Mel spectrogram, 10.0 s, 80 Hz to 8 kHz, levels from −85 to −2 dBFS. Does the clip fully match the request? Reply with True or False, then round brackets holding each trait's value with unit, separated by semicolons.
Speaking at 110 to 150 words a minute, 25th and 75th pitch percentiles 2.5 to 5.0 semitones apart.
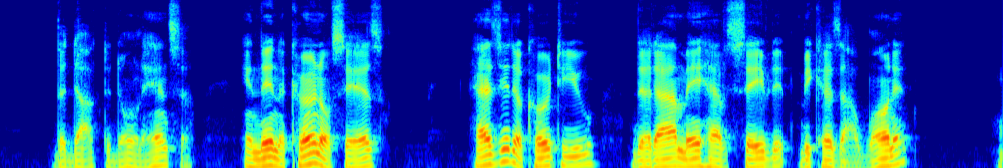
True (145 wpm; 3.6 semitones)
